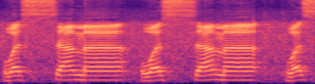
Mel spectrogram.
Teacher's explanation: سین کے اندر حمز ہے، حمز کا کیا مطلب ہوتا ہے؟ یعنی آواز کے اندر پستی ہوتی ہے، والسماء والسماء سانس بھی جاری رہتا ہے۔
